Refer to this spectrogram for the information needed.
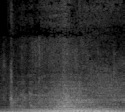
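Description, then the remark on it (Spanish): A pickup truck's engine rumbles low and steady, swelling slightly louder as the vehicle rolls up at a garbage dump and stops with its headlights on, with no voices over it. “La camioneta se detiene, alumbrándolos con los faros.”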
